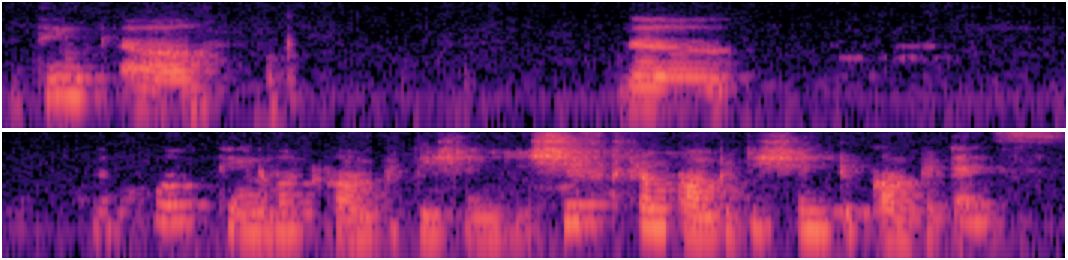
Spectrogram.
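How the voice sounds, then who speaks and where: Echoey room, woman on a panel talking slow, slightly low voice. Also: lively intonation. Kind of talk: conversational discussion. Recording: roomy echo, faint ambient noise.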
